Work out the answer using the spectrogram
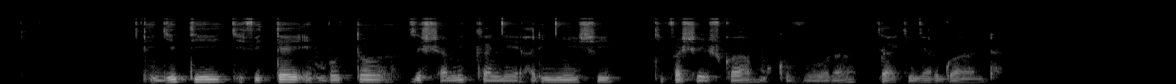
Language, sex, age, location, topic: Kinyarwanda, male, 18-24, Nyagatare, agriculture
